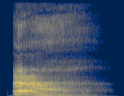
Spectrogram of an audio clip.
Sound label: male fight attack moan; schreie; menschen; soundpool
